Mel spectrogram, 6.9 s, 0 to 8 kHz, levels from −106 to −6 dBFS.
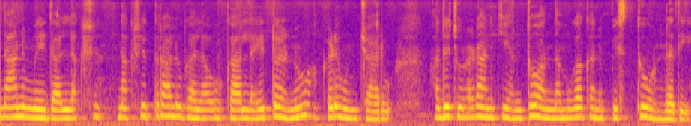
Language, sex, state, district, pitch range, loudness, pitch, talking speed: Telugu, female, Andhra Pradesh, Chittoor, 205-230 Hz, -16 LUFS, 220 Hz, 120 wpm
